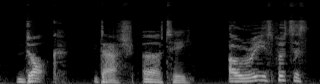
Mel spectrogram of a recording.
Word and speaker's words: Doherty: Because it says here on our notes with our playlist, pronounced Doc-Erty.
